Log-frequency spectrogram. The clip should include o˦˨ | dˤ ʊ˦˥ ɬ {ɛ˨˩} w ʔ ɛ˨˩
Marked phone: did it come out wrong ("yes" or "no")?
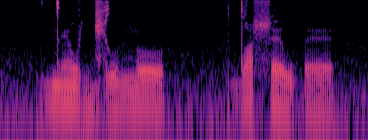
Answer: no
